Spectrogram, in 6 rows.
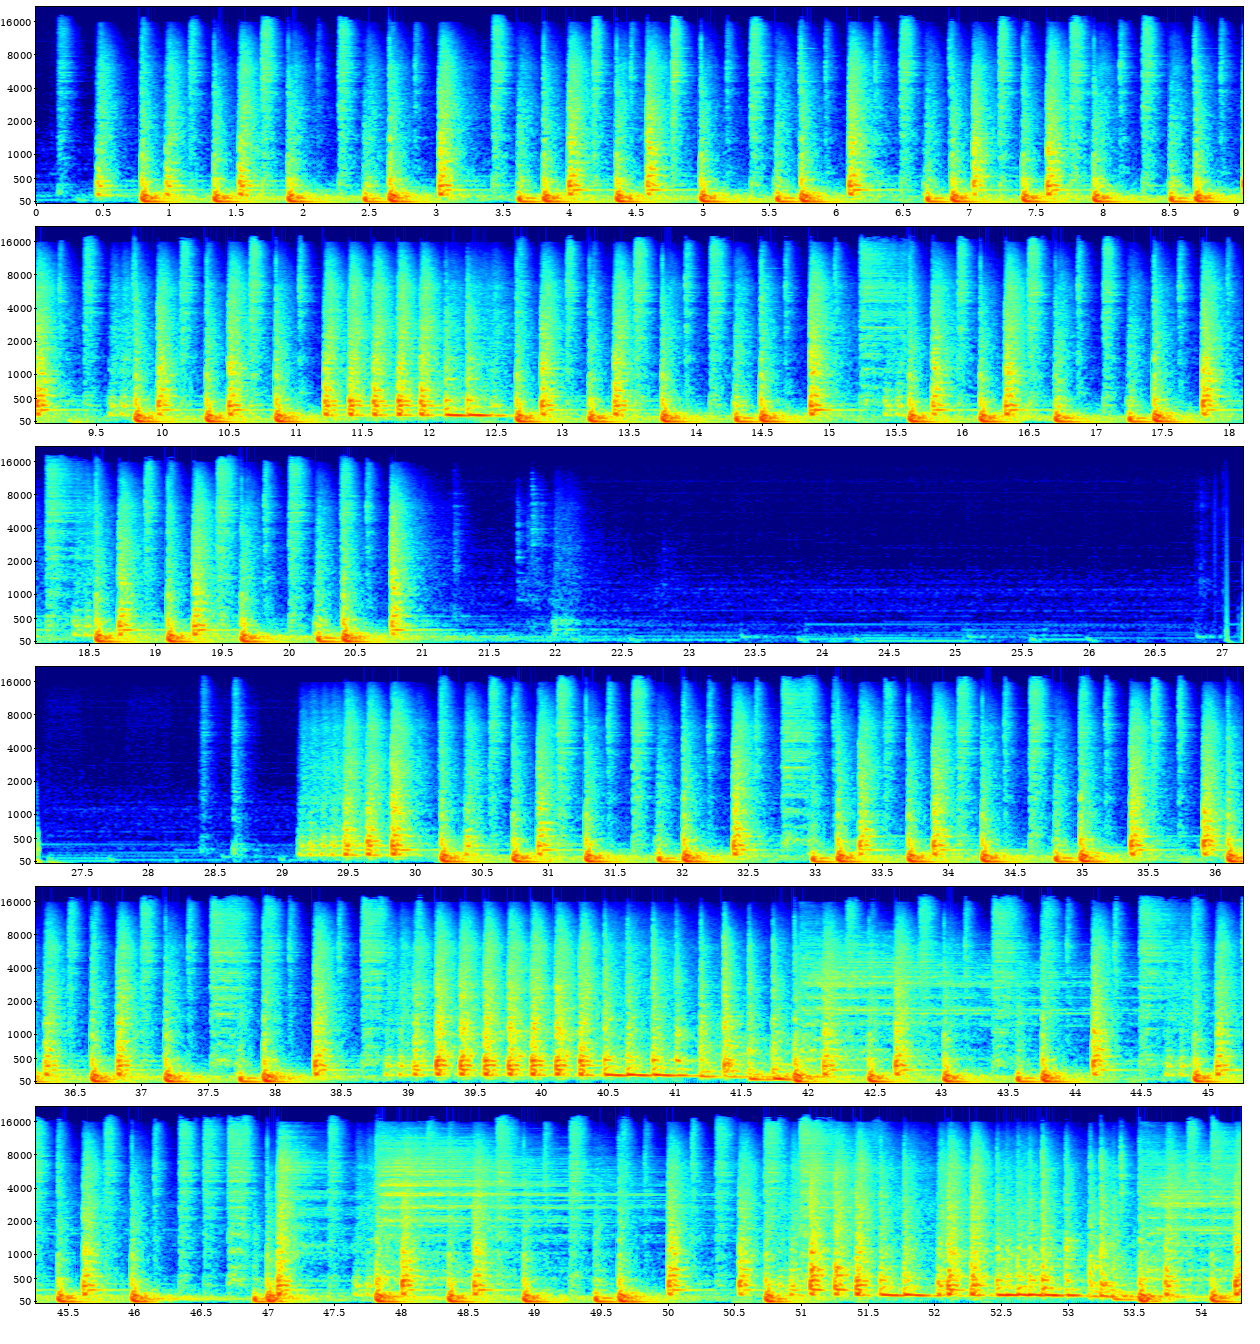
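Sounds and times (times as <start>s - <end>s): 
raw drum test: 0.0s - 22.4s, 28.3s - 54.2s.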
